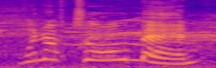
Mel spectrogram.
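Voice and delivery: put-on girl's voice. A narrator's reading. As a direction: pipe up as the girl correcting dad. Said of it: "said Laura".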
